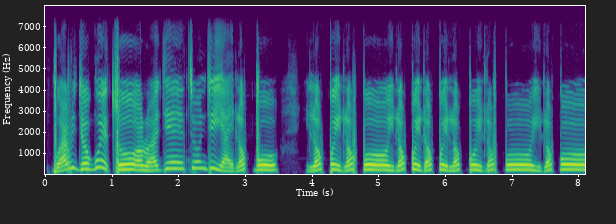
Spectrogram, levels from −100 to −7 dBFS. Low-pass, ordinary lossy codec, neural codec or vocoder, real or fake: 7.2 kHz; none; none; real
